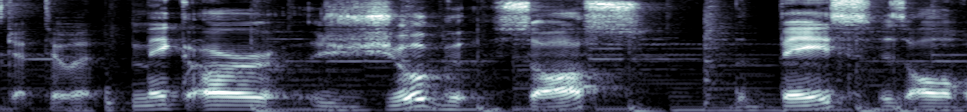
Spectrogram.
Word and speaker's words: zhug: In English, this source name is referred to as zhug. Zhug. Now, in Hebrew, the Hebrew pronunciation, how do you say it? Zhug.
